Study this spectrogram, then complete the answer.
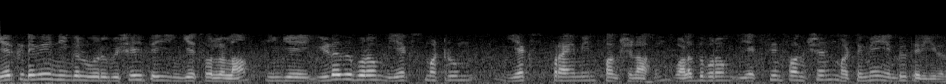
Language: Tamil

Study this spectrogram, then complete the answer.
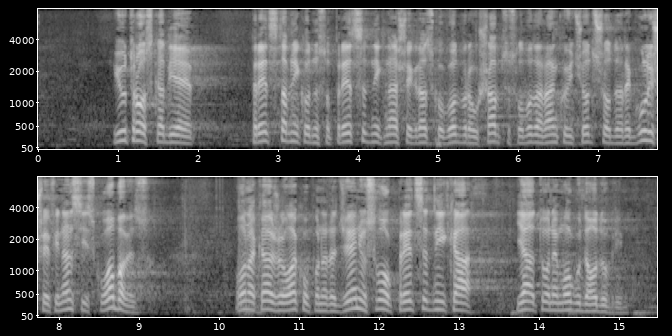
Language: Serbian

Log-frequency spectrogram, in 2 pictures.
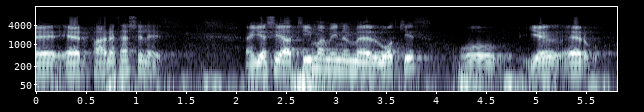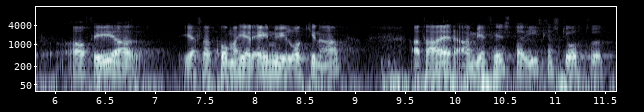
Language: Icelandic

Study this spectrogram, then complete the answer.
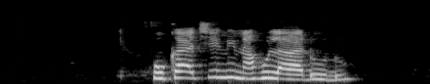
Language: Swahili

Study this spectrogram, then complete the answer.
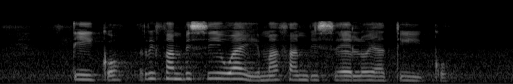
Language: Tsonga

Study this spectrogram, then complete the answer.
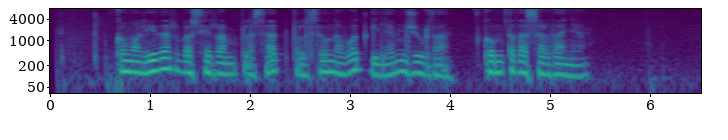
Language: Catalan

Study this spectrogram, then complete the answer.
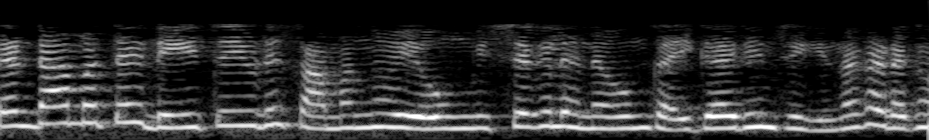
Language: Malayalam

